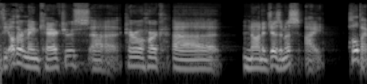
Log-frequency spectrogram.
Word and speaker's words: Nonagesimus: other main characters, Harrowhark Nonagezimus. I hope I pronounced that right. There's a pronunciation guide, and I'm still bad at it. I think it's a hard G, Nonagesimus.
